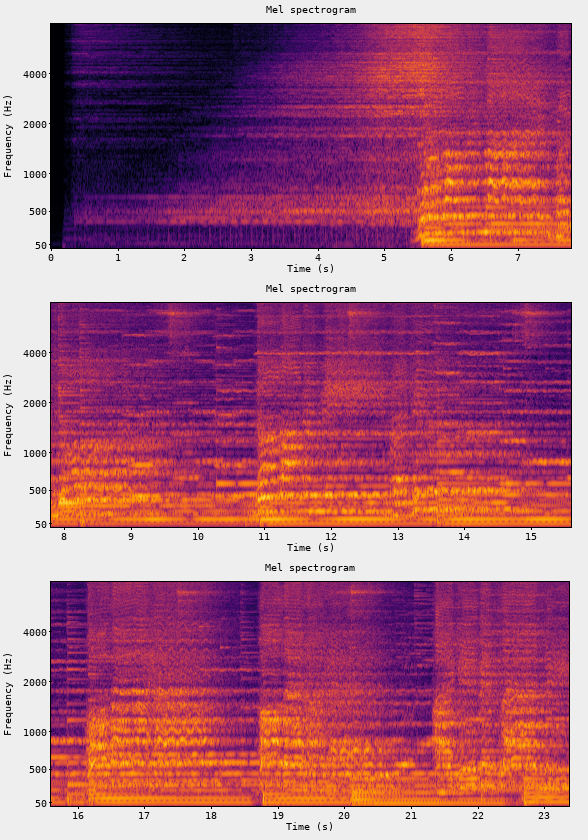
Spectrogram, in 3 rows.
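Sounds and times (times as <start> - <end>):
chorus singing: 5.4 - 23.3.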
